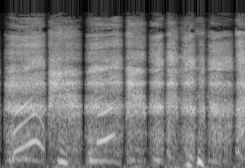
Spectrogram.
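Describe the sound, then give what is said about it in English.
A voice imitates heavy, rapid breathing during sex, with loud breathy gasps and voiced moans in quick bursts, with no other talk. “But part of why you feel so good was the breathing.”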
